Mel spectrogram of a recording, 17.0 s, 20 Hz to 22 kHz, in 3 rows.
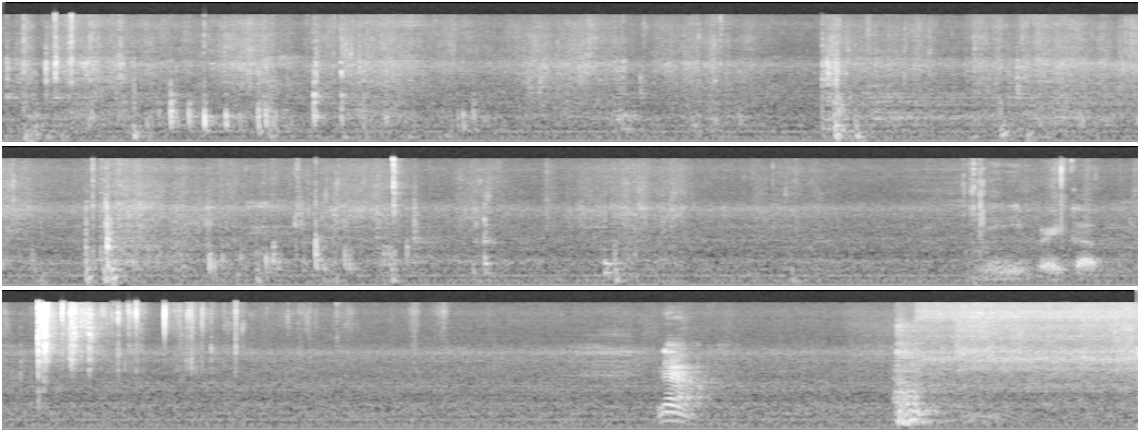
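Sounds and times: hands rustling vegetables: 0:00.0 - 0:13.7.

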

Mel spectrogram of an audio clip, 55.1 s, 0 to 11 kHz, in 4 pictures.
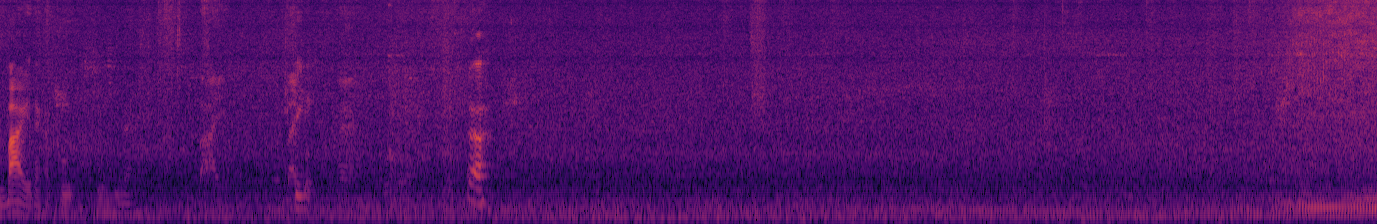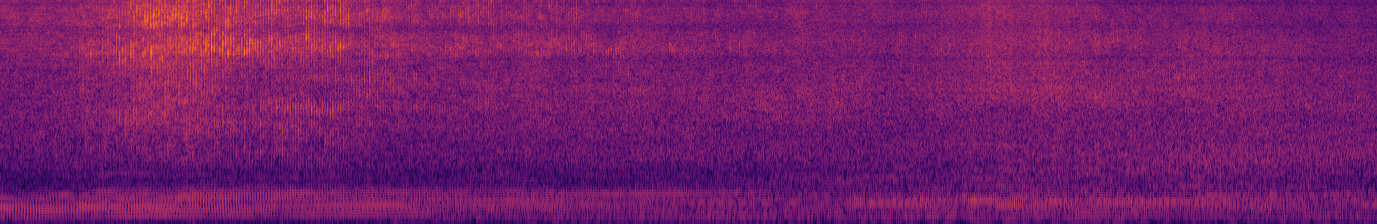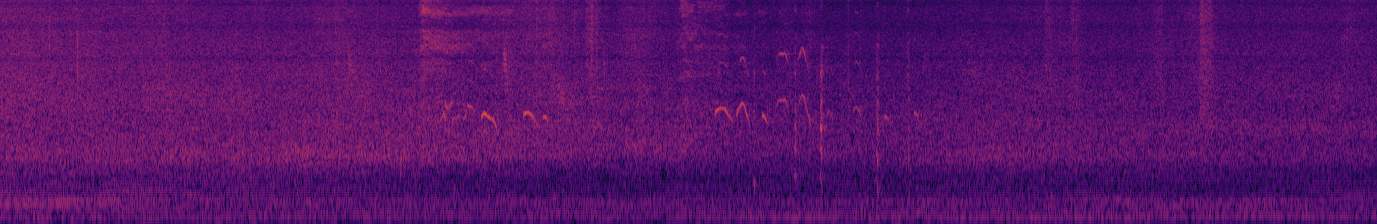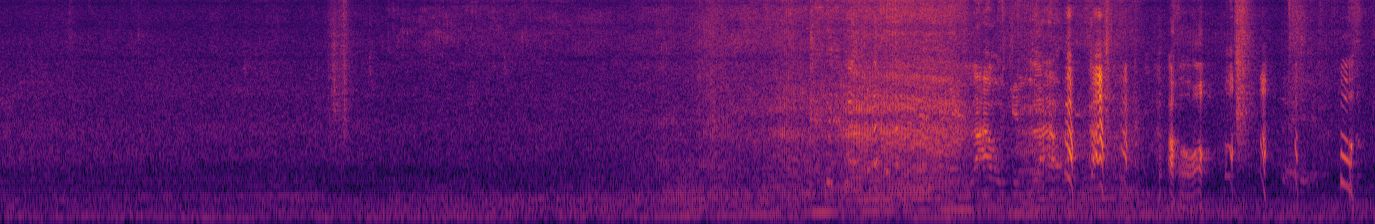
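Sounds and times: steady traffic rumble: 0:00.0 - 0:55.0
vehicle engine passing by: 0:12.4 - 0:41.1, 0:45.5 - 0:54.6.

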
